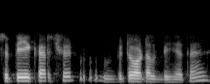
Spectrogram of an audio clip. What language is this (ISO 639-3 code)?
kas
